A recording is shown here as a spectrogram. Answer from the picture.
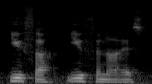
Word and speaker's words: euthanize: The IZE has a voiced Z sound and the diphthong I.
